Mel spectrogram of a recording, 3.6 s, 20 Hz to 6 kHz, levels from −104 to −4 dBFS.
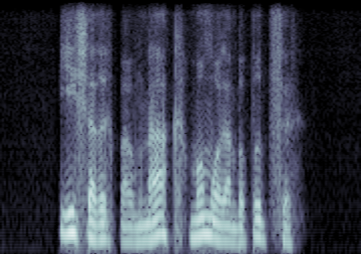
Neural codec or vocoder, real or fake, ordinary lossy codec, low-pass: codec, 16 kHz, 0.7 kbps, FocalCodec; fake; Opus, 32 kbps; 5.4 kHz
